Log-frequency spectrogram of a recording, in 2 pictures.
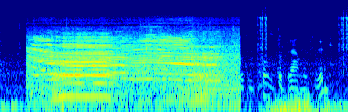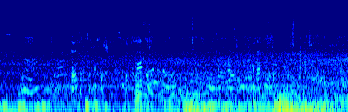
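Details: Red deer during the rut in Hoge Veluwe park, at a spot where the ranger feeds the deer apples. One long, loud, harmonic roar lasts about four seconds, then it gives way to quieter rustling and soft low sounds.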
